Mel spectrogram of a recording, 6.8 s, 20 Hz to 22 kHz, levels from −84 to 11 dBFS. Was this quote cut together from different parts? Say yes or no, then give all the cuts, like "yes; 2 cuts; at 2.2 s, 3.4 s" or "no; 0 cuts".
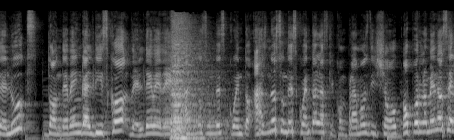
yes; 2 cuts; at 2.7 s, 6.0 s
